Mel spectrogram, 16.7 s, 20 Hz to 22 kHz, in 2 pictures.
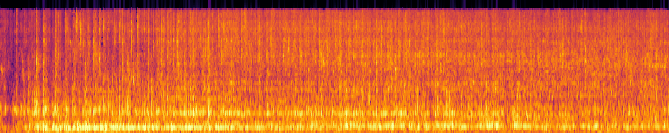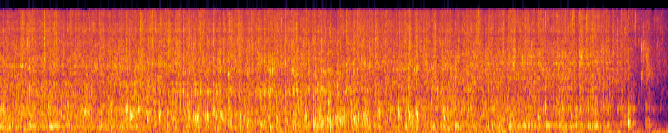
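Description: Water gushing out of an open test cock on a large 3-inch Wilkins 375 RPZ backflow valve, a loud steady rushing flow heard close up and unbroken, easing slightly near the end.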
